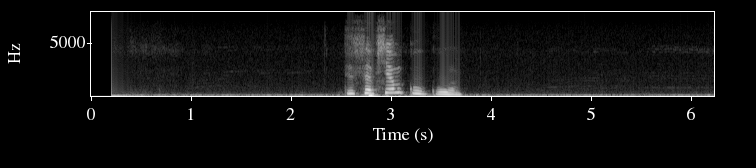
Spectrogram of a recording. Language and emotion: Russian, angry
